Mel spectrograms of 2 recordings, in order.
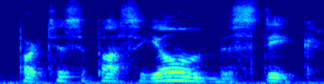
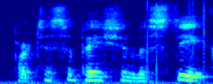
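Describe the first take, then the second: First: It is pronounced the French way. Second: It is pronounced the English way.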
